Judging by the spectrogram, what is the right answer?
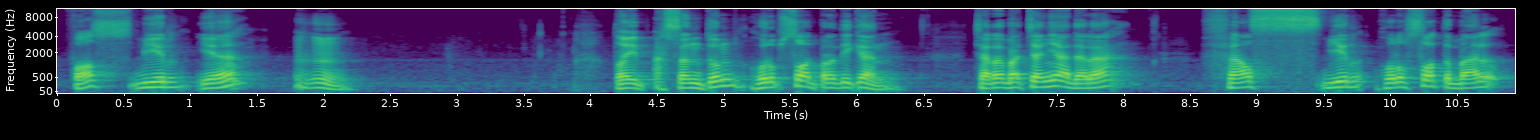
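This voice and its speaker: A man teaching Quran recitation, patiently drilling each letter sound for his students. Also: on the high side.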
